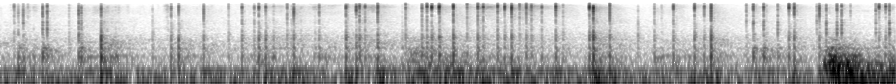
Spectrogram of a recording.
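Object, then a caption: Dark chocolate bar. Long nails and fingertips tap rapidly on the surface and near the edge of a solid dark chocolate bar resting on a wooden table, making quick, dry clicks with short bright ticks over a steady low hum. Near the end a louder, fuller rubbing sound rises briefly.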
